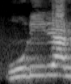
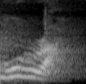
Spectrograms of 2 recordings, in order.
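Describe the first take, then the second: First: The two r sounds are split by a vowel. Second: The two r sounds merge into one doubled r. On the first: The speaker calls it wrong. "মুড়িরা না বলে" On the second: The speaker calls it right. "না বলে মুররা"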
